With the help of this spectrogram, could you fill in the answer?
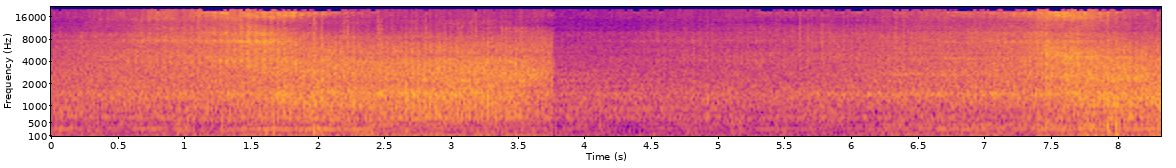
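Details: Tyco Burlington Northern GP-20 model locomotive test run after repairs: even high whirring that swells and fades as it passes along the track, no stutter or grind; motor and gears running smoothly.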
